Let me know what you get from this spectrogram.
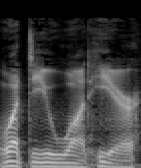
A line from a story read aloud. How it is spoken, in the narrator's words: growled Monsieur de Kercadiou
